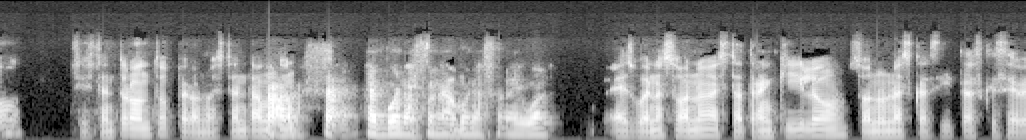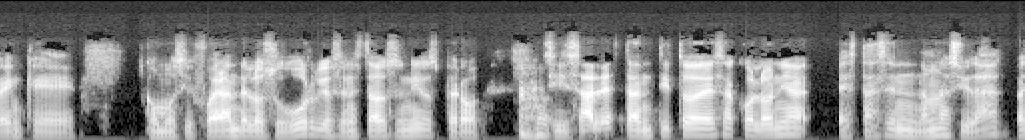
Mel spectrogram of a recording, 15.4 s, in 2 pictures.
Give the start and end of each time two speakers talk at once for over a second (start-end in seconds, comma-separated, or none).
none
